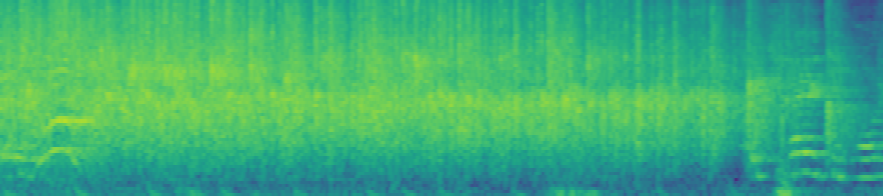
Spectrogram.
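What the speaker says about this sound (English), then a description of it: "give her a round of applause" An audience claps to welcome someone speaker onto the stage at a Bitcoin talk, a steady wash of many hands applauding, easing off as a voice begins speaking at the end.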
